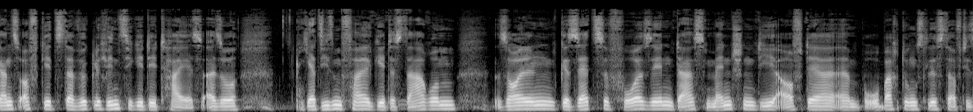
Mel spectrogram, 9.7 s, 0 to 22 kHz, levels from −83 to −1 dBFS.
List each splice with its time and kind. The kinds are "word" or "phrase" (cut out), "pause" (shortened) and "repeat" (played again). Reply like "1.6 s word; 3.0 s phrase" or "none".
1.1 s word; 3.2 s word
